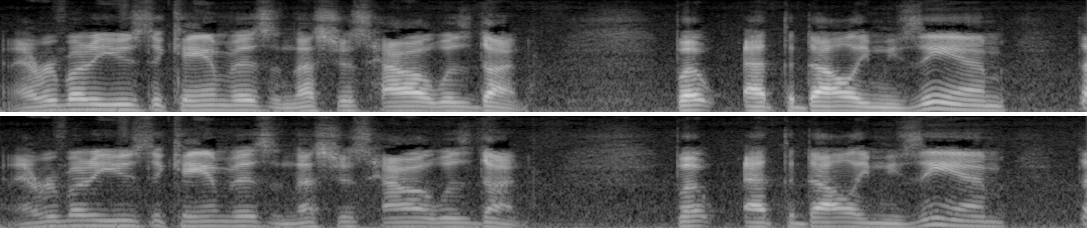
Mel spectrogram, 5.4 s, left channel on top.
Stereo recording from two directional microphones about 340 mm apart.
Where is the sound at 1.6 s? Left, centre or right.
Centre.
